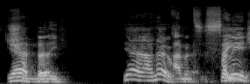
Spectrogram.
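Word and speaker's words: Cholmondeley: Chumley. Chumondley is Chumley.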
